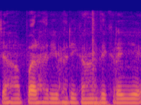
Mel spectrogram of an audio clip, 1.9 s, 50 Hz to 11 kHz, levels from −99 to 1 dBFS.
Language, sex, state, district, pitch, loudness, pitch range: Hindi, male, Chhattisgarh, Korba, 130 Hz, -36 LUFS, 130-135 Hz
